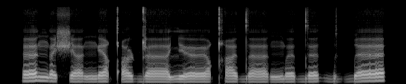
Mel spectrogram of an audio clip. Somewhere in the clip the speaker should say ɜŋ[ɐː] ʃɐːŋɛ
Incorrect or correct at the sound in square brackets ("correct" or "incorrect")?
correct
